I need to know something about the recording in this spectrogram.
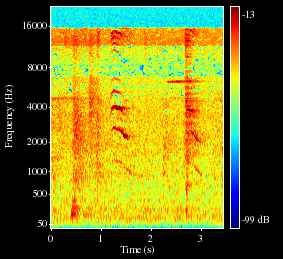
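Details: Mother cat with newborn kittens; thin, high mews slide downward in a quick pair, then a fainter one follows, over a quiet background hiss.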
